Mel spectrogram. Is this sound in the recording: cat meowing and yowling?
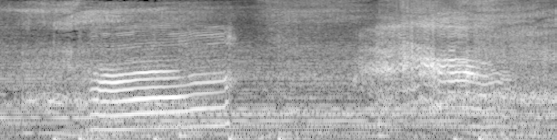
yes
